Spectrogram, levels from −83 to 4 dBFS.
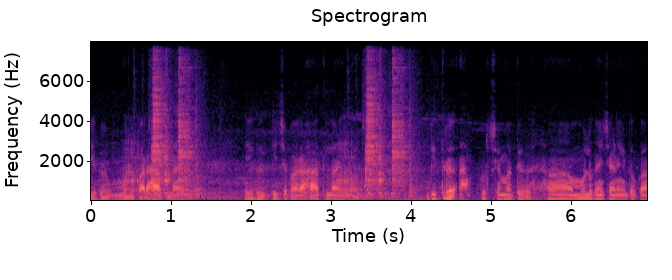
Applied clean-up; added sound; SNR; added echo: none; Squeak; 3 dB; none.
